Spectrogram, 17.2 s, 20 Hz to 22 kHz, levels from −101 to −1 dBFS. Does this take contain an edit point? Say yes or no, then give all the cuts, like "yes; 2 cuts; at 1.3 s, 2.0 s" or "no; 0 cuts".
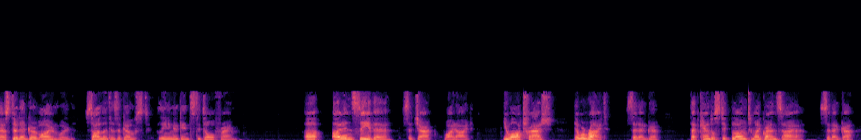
no; 0 cuts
